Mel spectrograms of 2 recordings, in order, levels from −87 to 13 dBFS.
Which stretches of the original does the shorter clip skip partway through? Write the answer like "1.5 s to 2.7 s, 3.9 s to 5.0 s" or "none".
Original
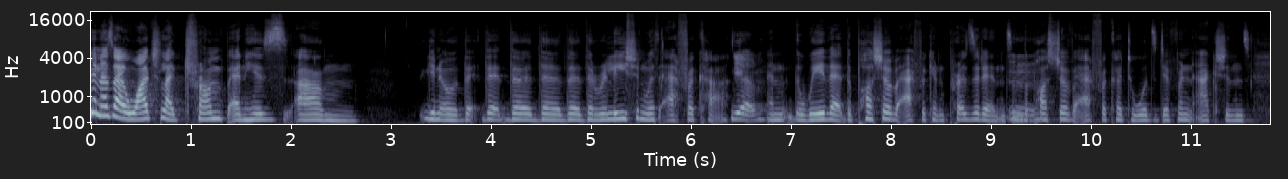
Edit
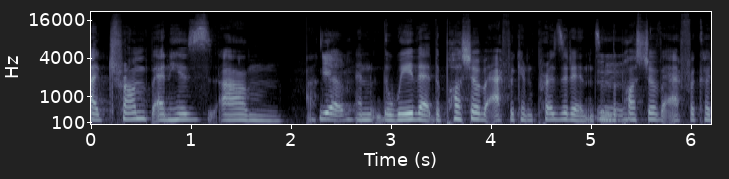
2.9 s to 6.2 s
